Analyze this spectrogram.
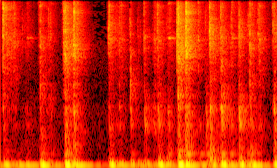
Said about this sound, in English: That was me genuinely typing. That was like wild, enthusiastic typing there. I love it. I was trying to be louder so you'd all hear the activeness.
